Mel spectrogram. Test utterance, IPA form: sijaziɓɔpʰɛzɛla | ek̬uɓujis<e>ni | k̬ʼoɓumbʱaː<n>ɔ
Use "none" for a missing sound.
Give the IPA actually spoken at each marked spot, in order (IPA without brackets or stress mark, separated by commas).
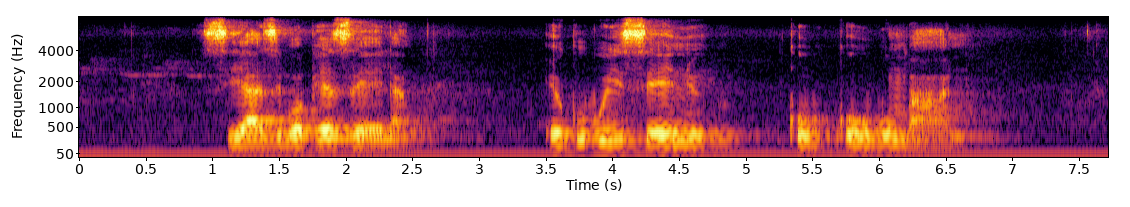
e, n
